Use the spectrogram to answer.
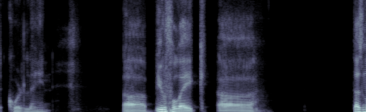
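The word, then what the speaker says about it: Coeur d'Alene: out these doors here behind me is uh cordelan that's how you pronounce it cordelane uh beautiful Lake uh doesn't look big has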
